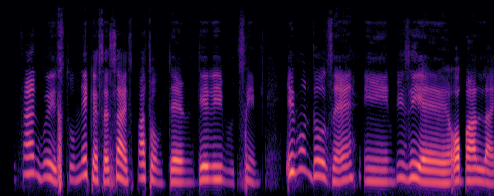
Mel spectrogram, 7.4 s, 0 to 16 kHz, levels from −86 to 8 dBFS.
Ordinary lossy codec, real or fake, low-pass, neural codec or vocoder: MP3, 64 kbps; fake; 14.4 kHz; codec, 44.1 kHz, 3.4 kbps, Pupu-Codec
